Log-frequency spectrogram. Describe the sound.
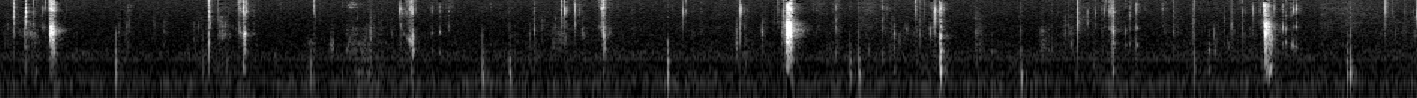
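Chewing of a plum manju, a steamed bun, with many irregular soft smacks and sharp mouth clicks spread unevenly throughout, heard alone without talk.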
